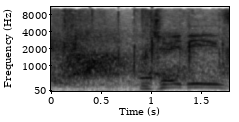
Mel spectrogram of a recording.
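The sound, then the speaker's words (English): A crowd chants inside Fiserv Forum at a convention where an Ohio senator accepts the vice-presidential nomination. A dense roar of many voices resolves into a sustained, pitched group chant in the second half. “Fiserv Forum crowd chanting JD's mom, a name the pick first revealed here on Monday.”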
